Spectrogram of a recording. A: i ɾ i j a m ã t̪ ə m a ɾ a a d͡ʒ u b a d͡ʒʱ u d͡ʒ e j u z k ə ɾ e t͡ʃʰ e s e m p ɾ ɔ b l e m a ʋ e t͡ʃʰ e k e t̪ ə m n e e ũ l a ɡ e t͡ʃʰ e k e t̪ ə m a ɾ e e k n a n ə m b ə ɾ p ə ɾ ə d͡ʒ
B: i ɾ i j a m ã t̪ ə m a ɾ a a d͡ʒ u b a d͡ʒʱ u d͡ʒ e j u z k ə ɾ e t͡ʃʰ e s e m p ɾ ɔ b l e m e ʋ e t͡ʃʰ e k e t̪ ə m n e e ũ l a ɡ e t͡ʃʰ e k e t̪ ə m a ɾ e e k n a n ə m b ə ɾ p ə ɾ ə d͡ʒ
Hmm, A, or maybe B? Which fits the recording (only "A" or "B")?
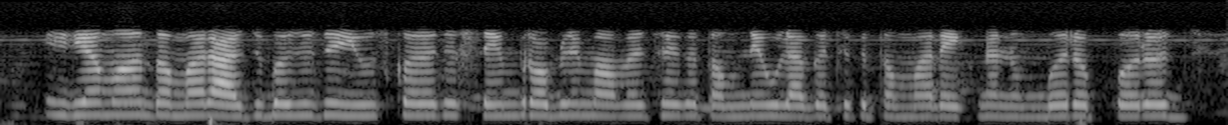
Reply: A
